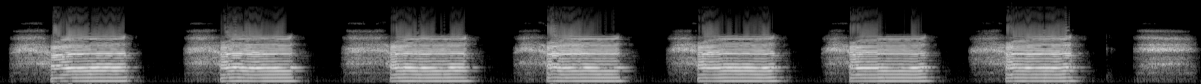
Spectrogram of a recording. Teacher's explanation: kalın olan kırmızıyla ifade edilen kalın olan harftir bu ha harfi boğazın ortasından boğazımızı hafiften sıkıyoruz ince bir şekilde ince bir harf olarak telaffuz ediyoruz he he he he he sesi gelmesi gerekiyor diğer bir harfimiz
